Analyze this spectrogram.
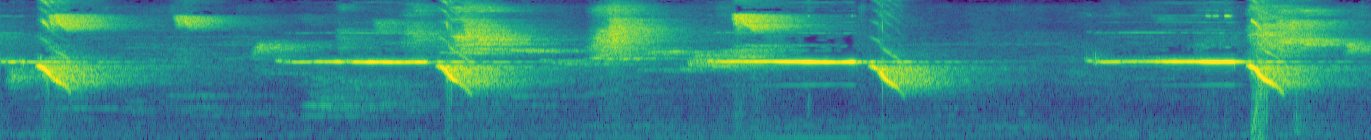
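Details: Lure sound for trapping sirtu: repeated phrases of high buzzy notes, steady whistles and fast falling slurs, four phrases over ten seconds, ending in a sharp click-like burst.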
